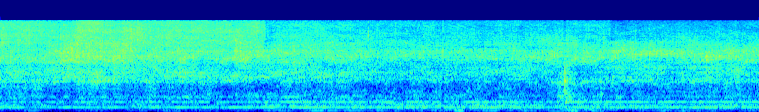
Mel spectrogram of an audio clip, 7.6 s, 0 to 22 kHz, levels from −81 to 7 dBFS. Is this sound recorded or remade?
remade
